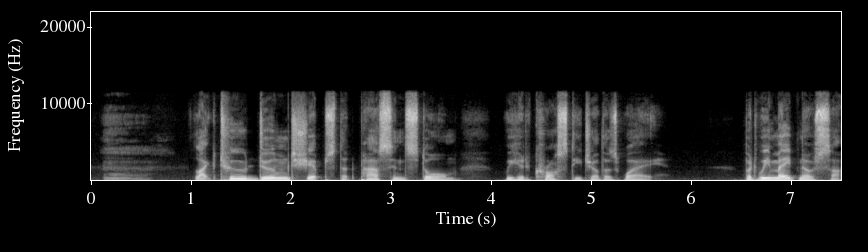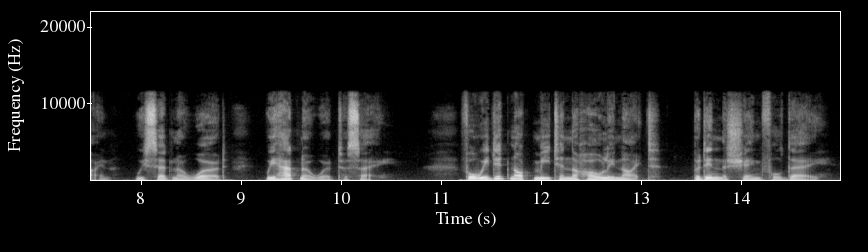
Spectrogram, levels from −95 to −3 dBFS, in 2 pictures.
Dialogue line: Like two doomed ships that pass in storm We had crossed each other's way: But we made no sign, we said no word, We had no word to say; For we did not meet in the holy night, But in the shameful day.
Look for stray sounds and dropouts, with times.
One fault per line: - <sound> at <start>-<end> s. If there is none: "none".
- sigh at 0.1-0.8 s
